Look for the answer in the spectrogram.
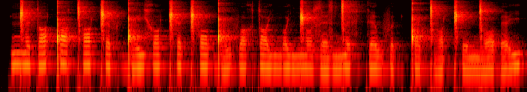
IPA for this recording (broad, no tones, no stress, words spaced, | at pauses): ŋ͡ǁɛtɒ ǃɒ ǀʰɒ ǁɛfɡ͡ǃej xɔǁʰɛǁʰɔɡ͡ǃɛw fɒxtɒjŋɔj ŋ͡ǁɔzɛzŋ͡ǀɛx kɛwfɛk ǃɛɡ͡ǀɒ ǁʰeŋ͡ǀɔʔɛj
